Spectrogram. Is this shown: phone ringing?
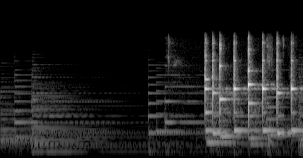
yes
